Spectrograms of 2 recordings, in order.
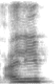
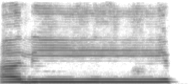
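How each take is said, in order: First: The vowel in alif is short, not drawn out. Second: The vowel in alif is drawn out long. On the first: The speaker calls it right. "इस तरह से हम पढ़ के निकल जाते" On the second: The speaker calls it wrong. "अलिफ को खींचते क्या हम ... ऐसा कभी खींचे नहीं ... गलत है वो"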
